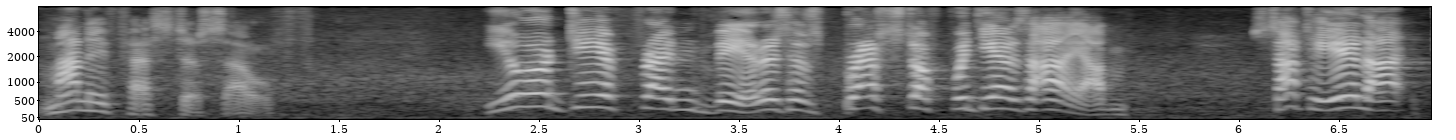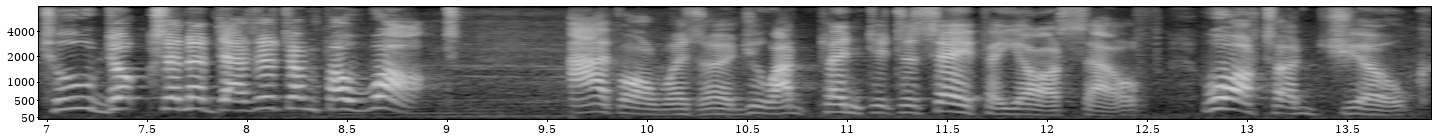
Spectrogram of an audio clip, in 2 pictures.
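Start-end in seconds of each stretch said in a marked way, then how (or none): 2.2-13.9 very high, goading shout. During an attempt to make contact, provoking a spirit to manifest, shouting. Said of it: "You've got to shout, love".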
